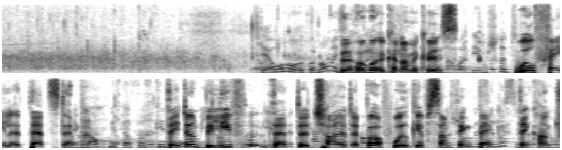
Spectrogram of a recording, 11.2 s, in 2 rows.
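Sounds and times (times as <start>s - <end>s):
crowd applause: 0.0s - 4.6s
speech: 2.6s - 11.1s.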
